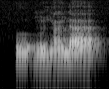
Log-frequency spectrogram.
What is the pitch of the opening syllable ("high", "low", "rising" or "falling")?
low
